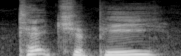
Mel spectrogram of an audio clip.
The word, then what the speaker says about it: Tehachapi: I've been asked to explain the word or to pronounce the words. It's Tucson, obviously, Tucumcari, Techepi, and Tonopah.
